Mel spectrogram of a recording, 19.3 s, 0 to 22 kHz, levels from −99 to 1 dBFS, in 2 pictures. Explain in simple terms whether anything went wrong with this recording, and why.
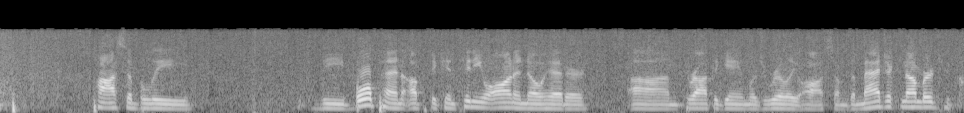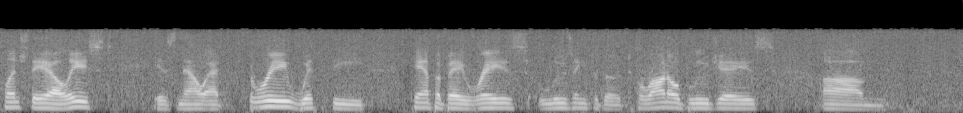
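Several things went wrong in this speech recording, and they are easy to tell apart by when they happen.

The first is an unreliable data bit. A steady crackle or fizz runs through the whole clip, even in the gaps between words. One digital line carrying the sound is flaky, so some samples come out wrong and each mistake clicks at the same size. Background hiss from a microphone would be smooth, not crackly. Clicks from a bad cable would come in bursts rather than running evenly throughout.

The second is automatic gain falling. The speech starts loud, then sinks over its first second, from about 0.05 to 1.05 s. The automatic level control decided the input was too loud or too noisy and turned itself down gradually. The background sinks with the speech, which shows the whole signal was turned down. A speaker drifting away from the microphone would change the tone, not just the loudness.

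The third is sound dropped by the voice detector. At 0.67 to 0.91 s, about a quarter of a second, the speech gives way to plain, even noise or near silence before returning. It happens again, more briefly, at 12.07 to 12.13 s. This is likely the call's silence detector mistaking part of the speech for background and stopping sending, with the receiver filling in comfort noise. A network dropout would sound like a glitch or a stutter instead of a smooth patch of steady noise.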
